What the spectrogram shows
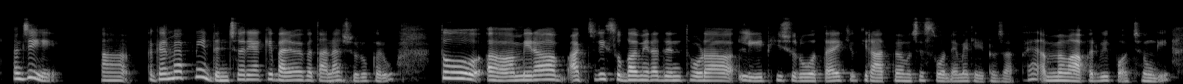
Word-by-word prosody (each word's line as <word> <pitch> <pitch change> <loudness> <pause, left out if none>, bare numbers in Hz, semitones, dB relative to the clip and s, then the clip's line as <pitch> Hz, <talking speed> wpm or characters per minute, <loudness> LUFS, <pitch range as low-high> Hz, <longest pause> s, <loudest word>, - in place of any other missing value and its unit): अ, - - +4
जी। 300 +5 +2 0.7
अ, 190 - -1 0.4
अगर 245 0 +2
मैं 305 - +4
अपनी 310 +3 -1
दिनचर्या 220 +5 +1
के 240 - +1
बारे 190 0 +4
में 200 0 0
बताना 180 -1 -1
शुरू 165 -3 -6
करूँ, 155 +7 -4 0.5
तो 295 - +5 0.2
अ, 200 - +2 0.2
मेरा 200 +2 +3 0.3
एक्चुअली 215 +4 -1
सुबह 220 -4 +3
मेरा 200 0 +1
दिन 190 0 0
थोड़ा 180 -2 +2 0.3
लेट 165 -3 -2
ही 195 - -5
शुरू 180 -4 -3
होता 165 0 0
है 175 - +2
क्योंकि 180 +3 -8
रात 155 -2 0
में 170 - 0
मुझे 160 +3 -5
सोने 165 -4 -4
में 160 +1 -3
लेट 140 -2 -8
हो 150 - -7
जाता 140 - -11
है। 240 - -4
अब - - -2
मैं 180 0 +2
वहाँ 170 - +6
पर 165 - -3
भी 180 +2 -2
पहुँचूँगी। 160 +6 -5
185 Hz, 215 wpm, -24 LUFS, 165-205 Hz, 0.7 s, वहाँ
